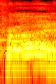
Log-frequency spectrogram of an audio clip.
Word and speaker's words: Crone: G'day everyone, welcome to the show, and today we've got on the show Mark Crone. If I pronounce the last name like Oral. – Yeah, it's good. – I don't know whether like Corona. – Yeah, silent E.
